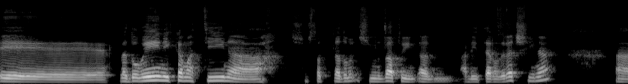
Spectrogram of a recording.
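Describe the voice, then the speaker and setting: Intonation rises and falls with liveliness as the man talks. His tone is dark and mellow. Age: 40s. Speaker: entrepreneur. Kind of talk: interview. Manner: halting.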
